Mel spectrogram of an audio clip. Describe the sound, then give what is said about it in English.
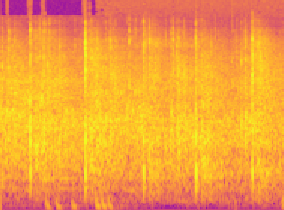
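Soft applause from a small audience, a steady wash of clapping with a few sharper claps standing out at intervals; a faint voice murmurs briefly near the start. “Give him a round of applause.”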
